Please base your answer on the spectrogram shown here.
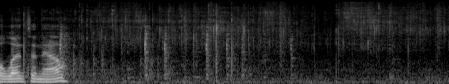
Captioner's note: sizzling sounds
